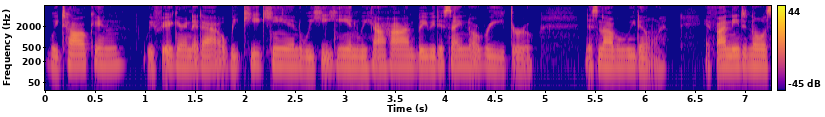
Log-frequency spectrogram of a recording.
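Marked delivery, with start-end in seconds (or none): none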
